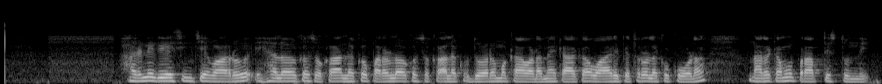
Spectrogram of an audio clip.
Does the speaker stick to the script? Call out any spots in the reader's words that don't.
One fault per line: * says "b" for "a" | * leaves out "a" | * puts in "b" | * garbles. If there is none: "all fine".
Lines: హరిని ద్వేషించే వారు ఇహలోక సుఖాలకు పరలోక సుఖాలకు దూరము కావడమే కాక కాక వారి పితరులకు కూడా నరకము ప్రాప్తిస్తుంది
* leaves out "కాక"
